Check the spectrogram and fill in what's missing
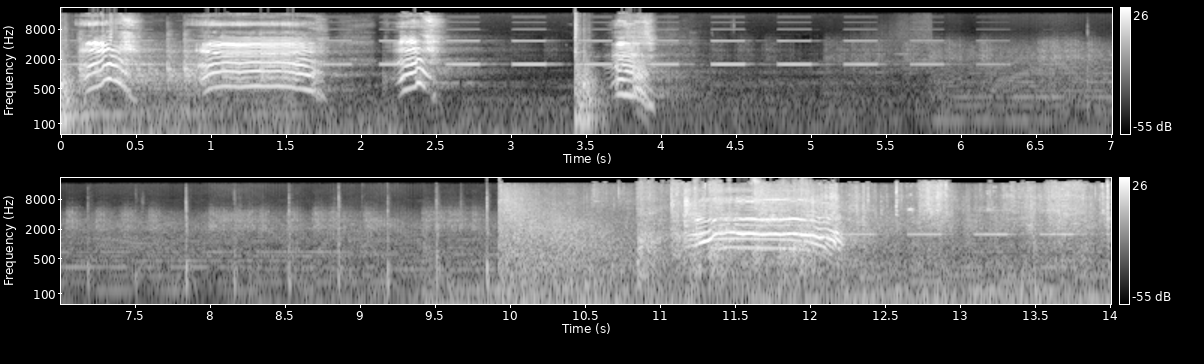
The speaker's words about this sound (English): That sounded like... an explosion! More like a fireball.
